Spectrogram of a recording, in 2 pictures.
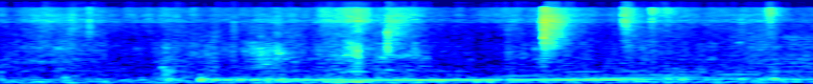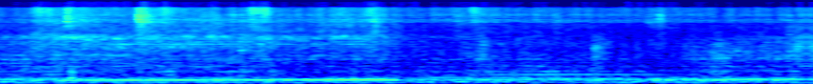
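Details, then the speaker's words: Engine with a small high-torque starter: fast crank catches with no throttle input after key-on and gauge sweep, then settles to a quiet, steady low idle; starts and runs cleanly. "It's got that little high torque starter and it spins it over real fast. So no throttle input, nothing. You just turn the key on, wait for the gauges to sweep, and then fire it up."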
